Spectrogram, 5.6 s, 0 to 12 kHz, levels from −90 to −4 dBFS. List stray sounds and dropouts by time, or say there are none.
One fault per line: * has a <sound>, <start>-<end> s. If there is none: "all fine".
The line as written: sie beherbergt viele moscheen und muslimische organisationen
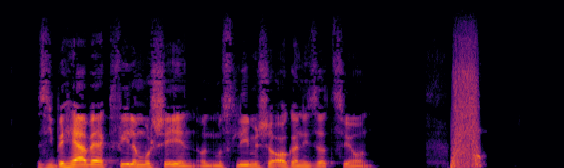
* has a sneeze, 4.3-4.9 s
